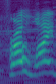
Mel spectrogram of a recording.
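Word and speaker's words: Fräulein: What do you mean the Americanized pronunciation? Fraulein is how you say that.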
